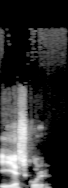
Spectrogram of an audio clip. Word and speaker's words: eSchool: En abril de 2018 lanzas por primera vez tu programa insignia que se llama eSchool. E, eh, I, pronunciado en inglés, ¿no? E, y que es la E de Etsy, no eSchool, Eso es.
